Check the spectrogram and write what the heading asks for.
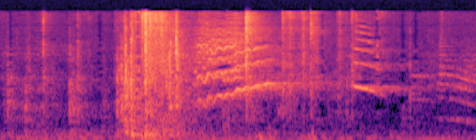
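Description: A door being opened, with a thunk about half a second in, followed by a high squeak that rises and then falls.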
